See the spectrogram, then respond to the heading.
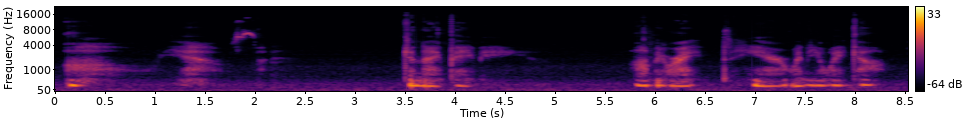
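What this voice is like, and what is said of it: Sultry seductive voice. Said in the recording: “My sexy voice in your ears again”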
